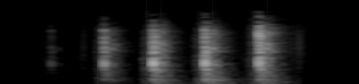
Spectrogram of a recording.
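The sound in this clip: Knocking on a door: four sharp, evenly spaced raps, fairly quiet and crisp, standing alone against silence.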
